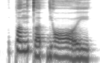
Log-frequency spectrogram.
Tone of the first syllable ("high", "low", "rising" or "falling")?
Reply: high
